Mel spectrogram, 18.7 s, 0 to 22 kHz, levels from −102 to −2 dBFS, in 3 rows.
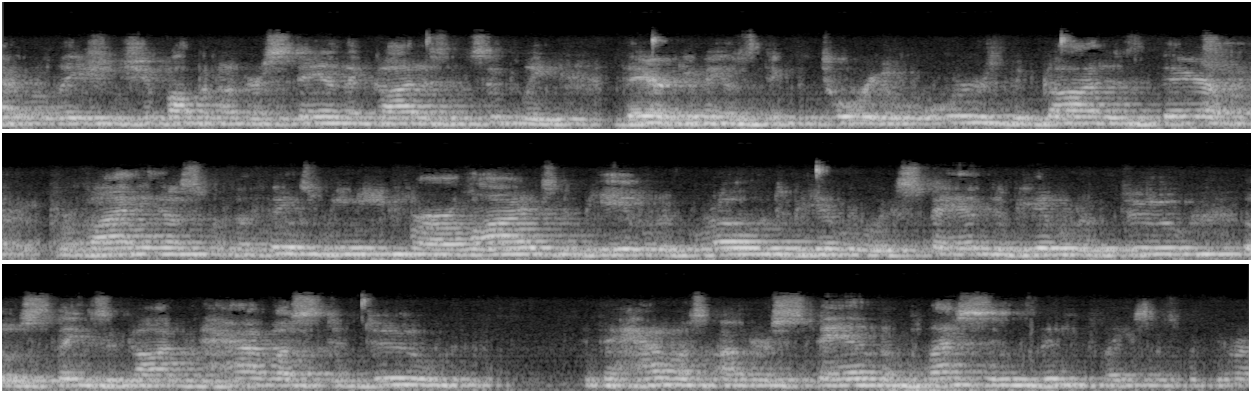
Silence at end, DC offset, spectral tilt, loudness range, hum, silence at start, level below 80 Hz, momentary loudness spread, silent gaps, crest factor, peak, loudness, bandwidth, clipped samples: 0 s; under 0.1%; -6 dB/octave; 2 LU; none; 0 s; -50 dBFS; 5 LU; none; 18 dB; -10 dBFS; -27 LUFS; 8.2 kHz; under 0.1%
